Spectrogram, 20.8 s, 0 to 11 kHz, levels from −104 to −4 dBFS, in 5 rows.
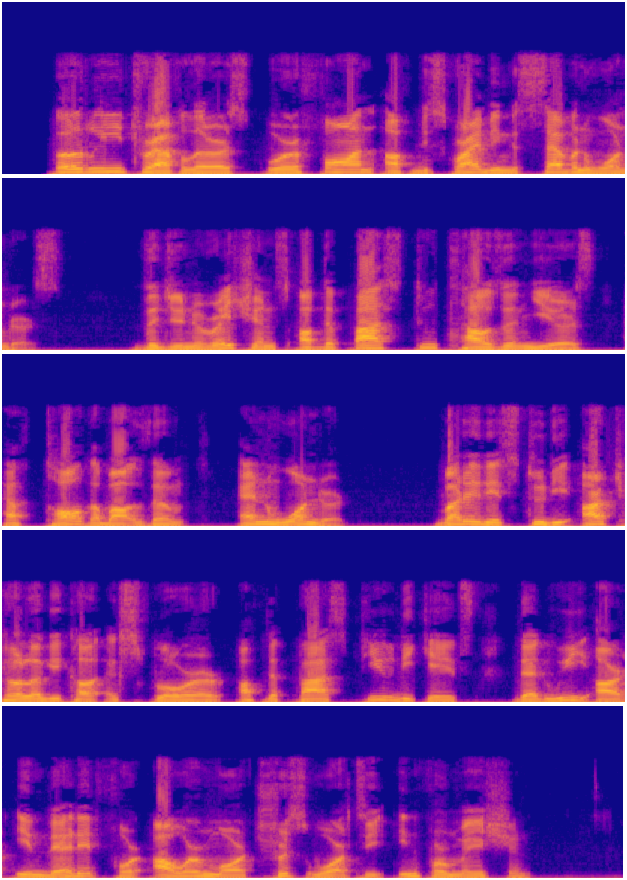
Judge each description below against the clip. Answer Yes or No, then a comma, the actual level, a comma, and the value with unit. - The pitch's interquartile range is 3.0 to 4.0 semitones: No, wide, 5.5 semitones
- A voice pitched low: Yes, low, 120 Hz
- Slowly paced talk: Yes, slow, 130 wpm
